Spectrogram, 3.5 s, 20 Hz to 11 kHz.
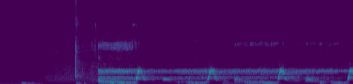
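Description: Pulsing Doppler whoosh with sharp, brief peaks that fall off quickly, about 86 a minute; high-resistance external carotid artery flow signal.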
